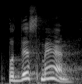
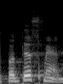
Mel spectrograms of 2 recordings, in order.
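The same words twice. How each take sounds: First: "this" punched higher and louder, falling on "man"; pointed emphasis. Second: Said in the usual way. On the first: Shown as a demonstration. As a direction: lean hard on "this" as if pointing at him. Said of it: "pointing at Jesus". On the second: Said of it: "not pointing, but saying".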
